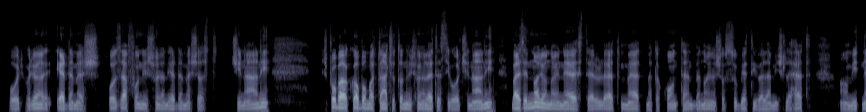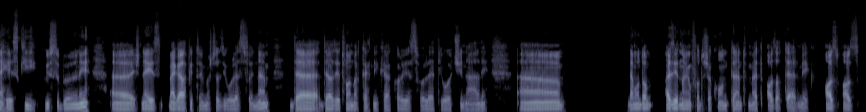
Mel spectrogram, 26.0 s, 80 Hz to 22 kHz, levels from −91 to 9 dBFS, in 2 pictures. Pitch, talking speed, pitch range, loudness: 95 Hz, 170 wpm, 90-100 Hz, -40 LUFS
